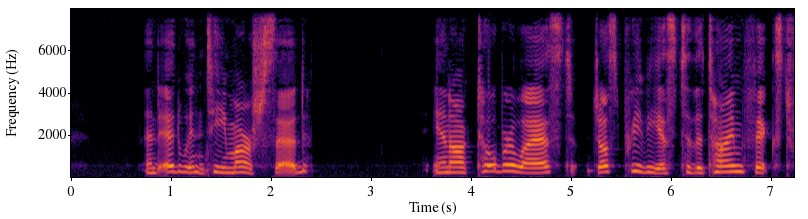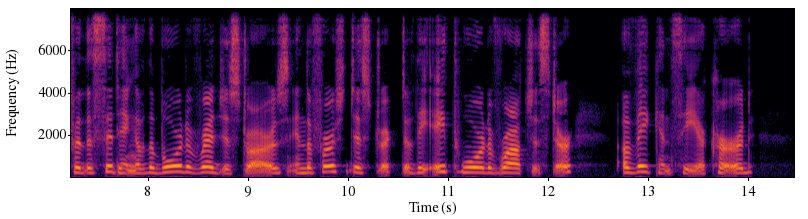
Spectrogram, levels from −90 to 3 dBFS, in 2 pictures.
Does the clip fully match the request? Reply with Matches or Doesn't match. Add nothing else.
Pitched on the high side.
Matches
